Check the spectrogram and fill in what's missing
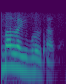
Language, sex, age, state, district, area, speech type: Assamese, female, 60+, Assam, Morigaon, rural, conversation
